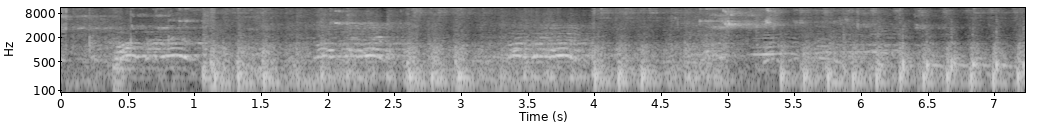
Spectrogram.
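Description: A basketball bounces on a wooden floor in a steady rhythm.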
